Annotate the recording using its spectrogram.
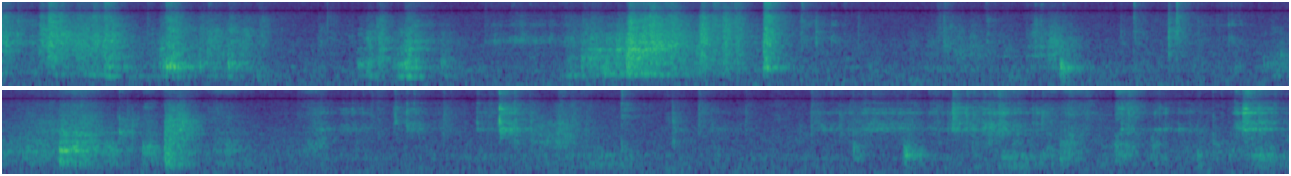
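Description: Bichon Frisé puppies play-fighting on a hard floor: irregular scuffles, taps and clatters, with a louder burst about three seconds in.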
